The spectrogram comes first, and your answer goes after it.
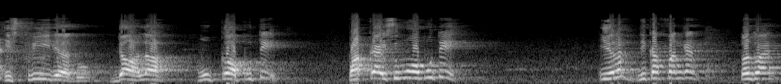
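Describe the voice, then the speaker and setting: A man with a Malaysian Malay accent preaching and telling a story, often calling out to his listeners and acting out the dialogue. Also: very high voice. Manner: addresses listeners as "tuan-tuan", acts out dialogue. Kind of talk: sermon storytelling. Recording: echoey hall.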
